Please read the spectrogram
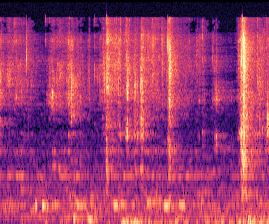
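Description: Gloved hands handling oiled, coiled paratha dough on a silicone mat: plastic gloves rustling and short, sticky rubbing strokes as the coil is tucked and pressed flat, the loudest stroke near the end.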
